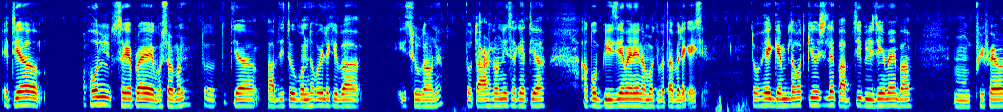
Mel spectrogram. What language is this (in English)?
Assamese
